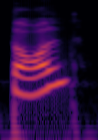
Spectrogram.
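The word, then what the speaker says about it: tall: है जैसे कि टॉल टॉल को हम क्या बोलते हैं यही बोलते हैं टॉल ऐसे ही बोलते हैं हालांकि लिखा है ए लेकिन हम उसे ओ की तरह प्रोनाउंस करते हैं वैसे ही फॉल लिखा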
